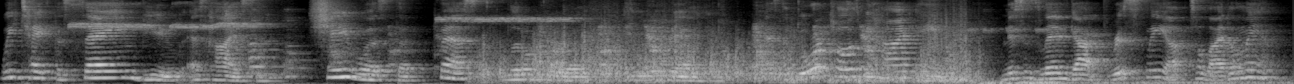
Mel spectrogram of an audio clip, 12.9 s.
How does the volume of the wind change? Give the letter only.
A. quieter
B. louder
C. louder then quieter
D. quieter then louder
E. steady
A.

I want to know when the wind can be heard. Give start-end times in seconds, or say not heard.
4.7-12.9.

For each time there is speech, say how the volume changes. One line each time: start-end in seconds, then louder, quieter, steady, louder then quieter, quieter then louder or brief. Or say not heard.
0.0-12.7 steady.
